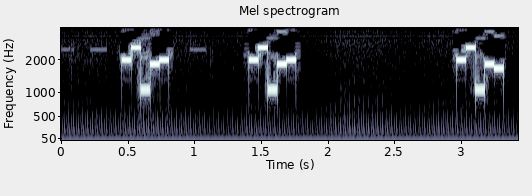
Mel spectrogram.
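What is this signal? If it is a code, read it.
Five-tone selective call (ZVEI), heard as quick runs of five tones, tones of about 70 ms. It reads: 88178 88178 88176
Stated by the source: Five-tone ZVEI selective call, received with an SDR.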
